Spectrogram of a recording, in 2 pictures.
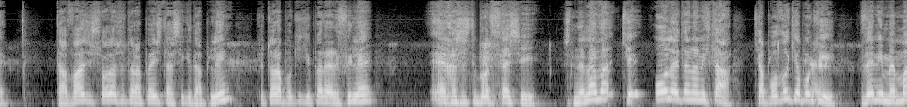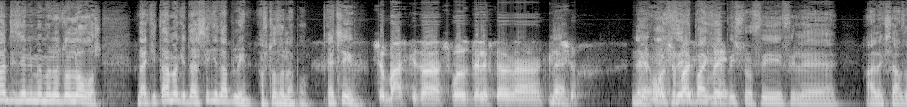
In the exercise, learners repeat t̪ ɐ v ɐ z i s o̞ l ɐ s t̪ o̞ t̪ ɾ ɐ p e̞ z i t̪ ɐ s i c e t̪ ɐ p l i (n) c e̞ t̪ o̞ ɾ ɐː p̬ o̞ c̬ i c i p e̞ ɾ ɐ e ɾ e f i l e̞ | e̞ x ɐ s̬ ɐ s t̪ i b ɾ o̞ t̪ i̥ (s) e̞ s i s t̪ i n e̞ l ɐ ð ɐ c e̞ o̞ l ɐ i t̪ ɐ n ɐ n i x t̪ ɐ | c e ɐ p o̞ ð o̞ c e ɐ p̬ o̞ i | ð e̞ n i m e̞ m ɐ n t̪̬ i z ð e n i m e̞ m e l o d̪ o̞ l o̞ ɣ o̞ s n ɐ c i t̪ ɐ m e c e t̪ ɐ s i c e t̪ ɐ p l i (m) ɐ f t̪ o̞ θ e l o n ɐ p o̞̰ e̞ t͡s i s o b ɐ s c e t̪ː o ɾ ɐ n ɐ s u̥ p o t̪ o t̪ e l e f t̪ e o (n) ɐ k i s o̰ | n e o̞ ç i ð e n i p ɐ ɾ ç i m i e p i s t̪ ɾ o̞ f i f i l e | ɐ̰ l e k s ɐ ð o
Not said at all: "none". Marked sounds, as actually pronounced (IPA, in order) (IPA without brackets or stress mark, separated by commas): n, θ, n, n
